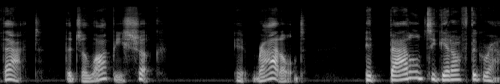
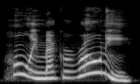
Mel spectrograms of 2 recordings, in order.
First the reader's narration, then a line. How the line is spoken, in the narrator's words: cried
